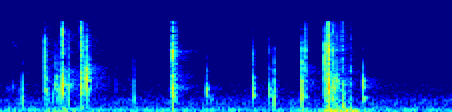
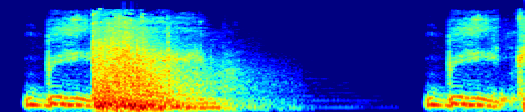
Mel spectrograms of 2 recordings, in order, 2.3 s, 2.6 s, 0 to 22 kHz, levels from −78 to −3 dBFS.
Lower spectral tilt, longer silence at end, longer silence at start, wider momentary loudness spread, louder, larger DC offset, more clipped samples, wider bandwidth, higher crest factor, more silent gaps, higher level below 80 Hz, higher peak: second, -1 dB/octave vs -4.5 dB/octave; about the same, 0.05 s vs 0 s; about the same, 0.05 s vs 0.1 s; about the same, 16 LU vs 17 LU; second, -32 LUFS vs -13 LUFS; neither; neither; second, 11.5 kHz vs 17.5 kHz; first, 28 dB vs 16 dB; neither; second, -48 dBFS vs -34 dBFS; second, -8 dBFS vs 0 dBFS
